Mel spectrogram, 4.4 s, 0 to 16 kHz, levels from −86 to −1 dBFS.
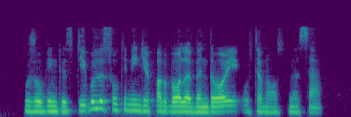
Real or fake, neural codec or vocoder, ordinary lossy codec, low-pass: fake; codec, 16 kHz, 0.5 kbps, X-Codec, HuBERT features, trained on balanced general audio; MP3, 64 kbps; 7.2 kHz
